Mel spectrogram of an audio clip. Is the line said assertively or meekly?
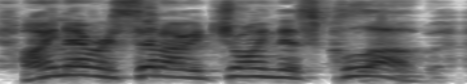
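assertively. It is said firmly and assertively.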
